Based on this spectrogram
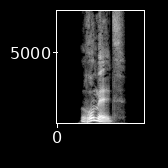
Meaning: genitive singular of Rummel
- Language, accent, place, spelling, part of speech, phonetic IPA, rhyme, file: German, Germany, Berlin, Rummels, noun, [ˈʁʊml̩s], -ʊml̩s, De-Rummels.ogg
